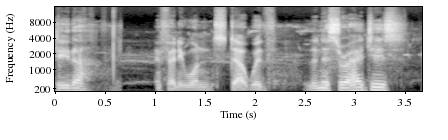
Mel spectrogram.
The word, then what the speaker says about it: Lonicera: If anyone's dealt with Lonicera hedges, Lonicera Nitidas, pileatas and stuff like that, that's how you pronounce it.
